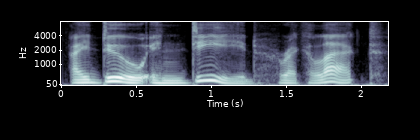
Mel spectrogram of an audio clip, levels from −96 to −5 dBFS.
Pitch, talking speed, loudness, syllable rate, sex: 135 Hz, 110 wpm, -17 LUFS, 3.5 syllables/s, male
